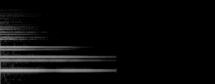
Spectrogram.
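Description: A bell ding, the sound effect of a subscribe-button animation's notification bell, rings out and dies away, then cuts off sharply about a second in.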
